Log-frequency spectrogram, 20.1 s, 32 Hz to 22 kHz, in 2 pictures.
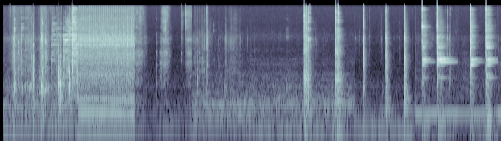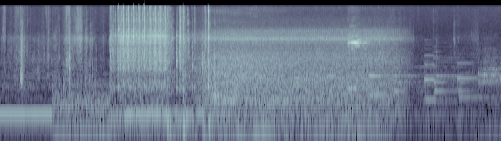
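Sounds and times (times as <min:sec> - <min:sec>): hammer tapping metal punch: 0:07.7 - 0:10.0.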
